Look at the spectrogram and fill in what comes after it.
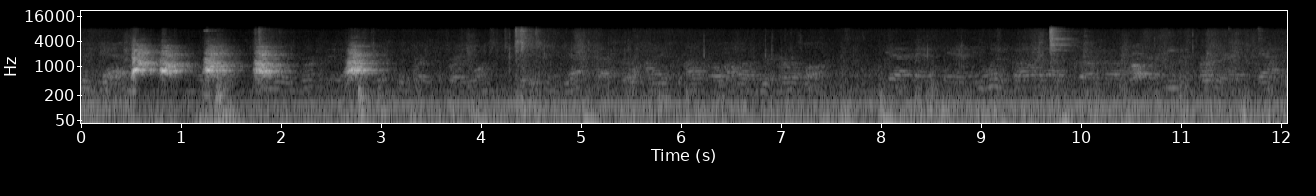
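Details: Adult Shetland Sheepdog named Sasha barking beside a litter of five-week-old Sheltie puppies as they drag a tiger toy around their pen enclosure; four sharp, loud barks in the first three seconds, then soft human talking and rustling.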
